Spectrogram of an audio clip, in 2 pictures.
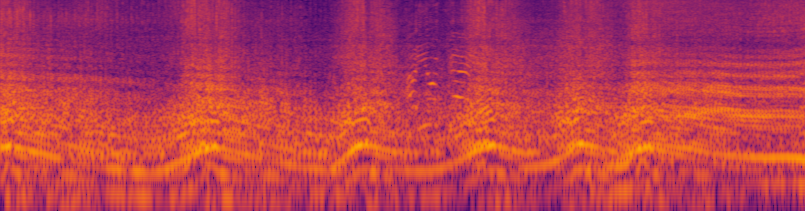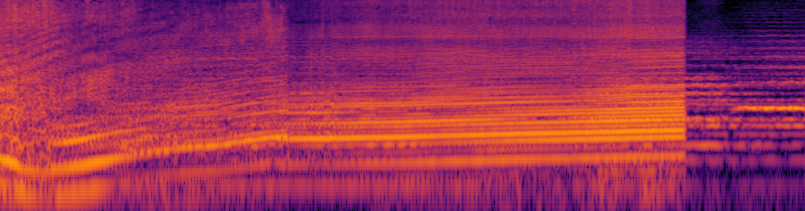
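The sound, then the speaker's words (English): Car engines rev hard in repeated surges, pitch rising and falling in a rhythmic pattern, then one long climbing rev that holds loud before cutting off sharply. A voice briefly speaks over it. “And there's a weight that is basically felt for me as an audience member of hearing but feeling the cars.”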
